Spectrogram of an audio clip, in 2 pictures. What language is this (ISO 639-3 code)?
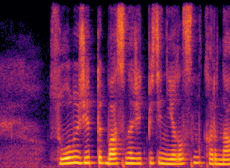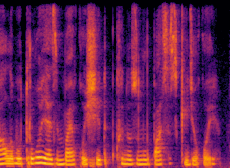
kaz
